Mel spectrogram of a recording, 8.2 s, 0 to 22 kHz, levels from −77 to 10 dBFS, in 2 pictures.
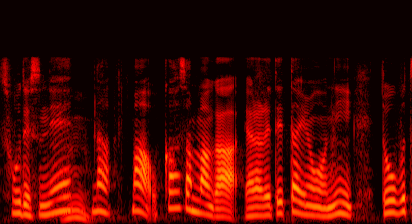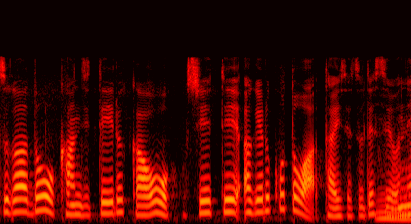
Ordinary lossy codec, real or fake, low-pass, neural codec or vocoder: none; real; none; none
